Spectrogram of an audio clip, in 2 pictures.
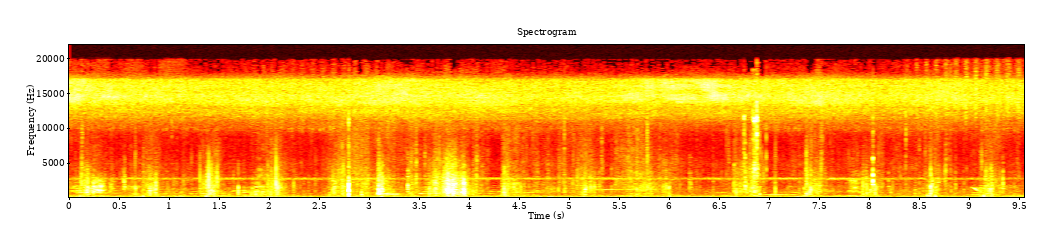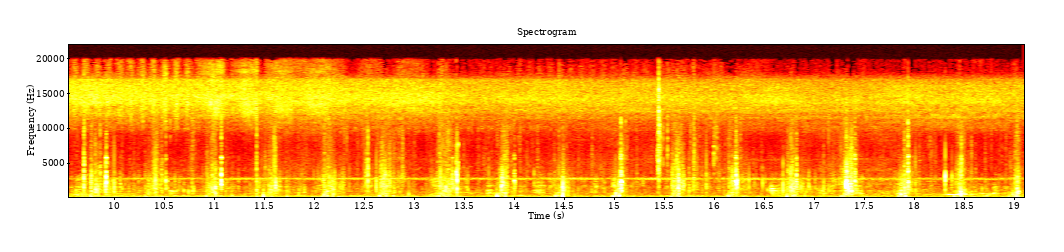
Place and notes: R. do Monte da Poça, Portugal - sound walking the dog
Braga, Portugal, 10 August, ~22:00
